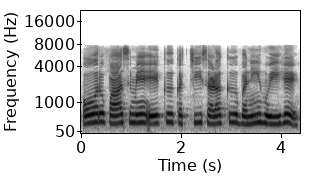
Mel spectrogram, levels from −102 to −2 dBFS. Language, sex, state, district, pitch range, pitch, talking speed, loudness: Hindi, female, Madhya Pradesh, Bhopal, 225-255 Hz, 240 Hz, 125 wpm, -11 LUFS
